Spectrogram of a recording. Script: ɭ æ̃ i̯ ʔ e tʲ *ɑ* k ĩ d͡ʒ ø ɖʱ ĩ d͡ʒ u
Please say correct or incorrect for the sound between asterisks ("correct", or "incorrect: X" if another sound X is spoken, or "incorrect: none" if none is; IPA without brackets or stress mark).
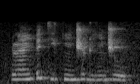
correct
